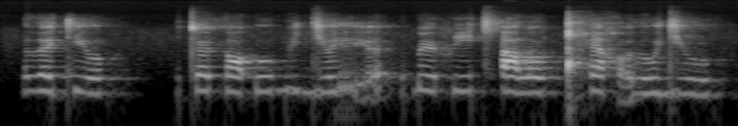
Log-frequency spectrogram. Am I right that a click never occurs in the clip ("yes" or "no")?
no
